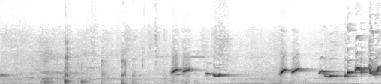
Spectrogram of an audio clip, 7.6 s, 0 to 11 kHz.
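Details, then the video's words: Straw-headed bulbul heard from 2 meters away: after a few scattered clicks and knocks, loud liquid whistled phrases in short rolling bursts, notes stepping up and down and bunched together toward the end. "burung cucak rawa"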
